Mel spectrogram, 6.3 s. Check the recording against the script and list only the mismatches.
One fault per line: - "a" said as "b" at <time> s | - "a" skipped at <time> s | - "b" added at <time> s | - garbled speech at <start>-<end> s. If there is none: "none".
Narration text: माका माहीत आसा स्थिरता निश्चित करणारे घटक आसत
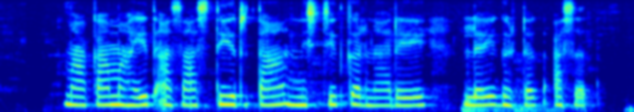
- "लय" added at 4.6 s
